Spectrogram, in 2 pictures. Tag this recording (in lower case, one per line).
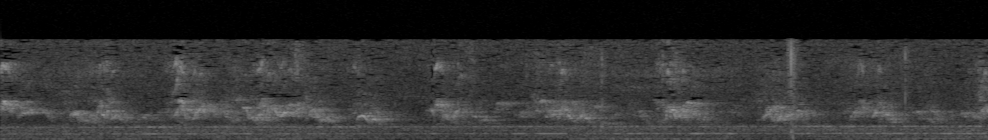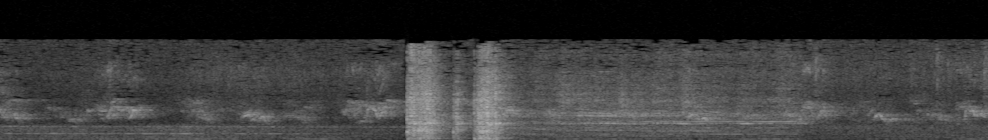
music
radio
